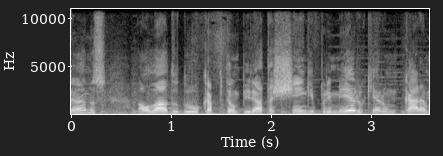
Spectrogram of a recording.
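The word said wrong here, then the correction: Zheng: A pronúncia é meio difícil do chinês, né? A pronúncia certa é Zeng.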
